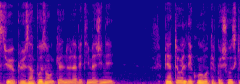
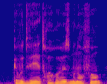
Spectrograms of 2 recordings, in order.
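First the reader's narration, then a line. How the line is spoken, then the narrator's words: Exclaiming. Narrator (French): s'écrie Madame Trévenoc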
